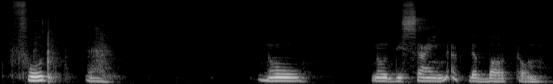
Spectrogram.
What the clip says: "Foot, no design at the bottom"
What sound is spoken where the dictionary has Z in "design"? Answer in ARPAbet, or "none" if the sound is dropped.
S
